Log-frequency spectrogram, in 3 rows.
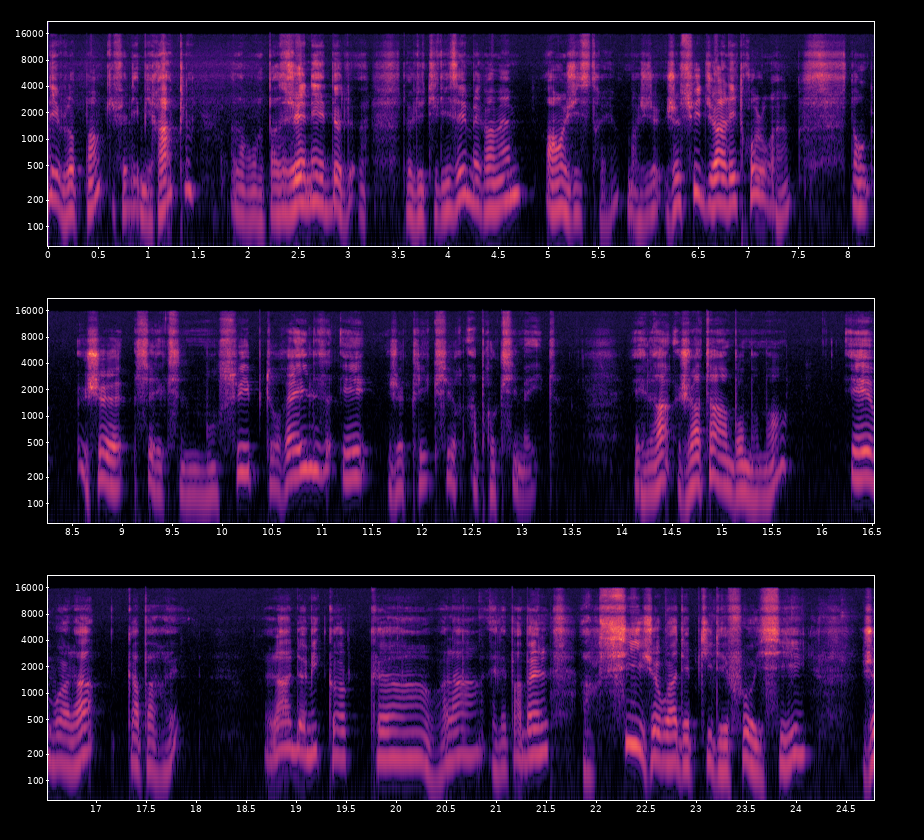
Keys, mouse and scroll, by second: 12.3 click, 15.6-19.0 drag, 19.3-20.3 scroll up 3, 20.7 scroll down 2, 21.5-23.4 drag, 23.7 right click.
